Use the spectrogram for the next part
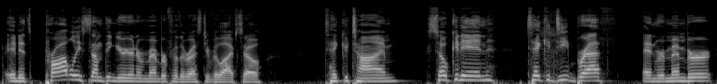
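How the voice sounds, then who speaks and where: A man in his thirties co-hosts a live morning radio show from a studio, talking fairly quickly into a studio microphone in a bright-ish, clean, rather high voice with no room sound. The casual chat is upbeat, and he laughs often and restarts phrases.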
